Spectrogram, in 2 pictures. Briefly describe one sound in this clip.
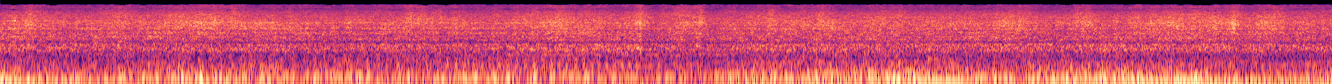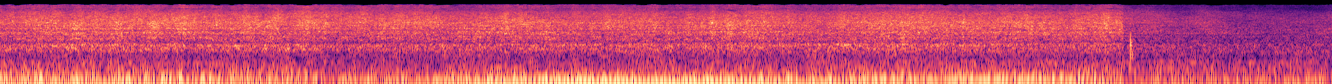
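A crane's engine chugs and rumbles.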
